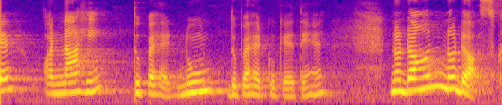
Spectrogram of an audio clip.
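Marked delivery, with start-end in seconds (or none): 3.9-5.0 slow, measured reading of a poem line; poem recitation. Shown as a demonstration. Teacher reciting poem to students, slow and measured. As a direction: read the verse out slowly, savouring it.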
